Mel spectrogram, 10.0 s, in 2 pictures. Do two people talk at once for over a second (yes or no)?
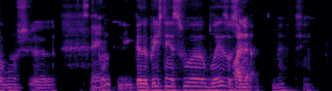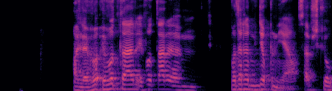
no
